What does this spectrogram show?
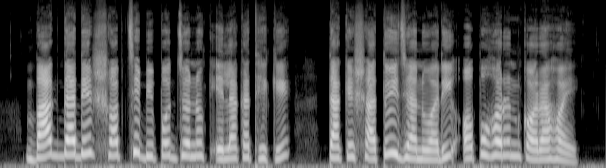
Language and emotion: Bengali, neutral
